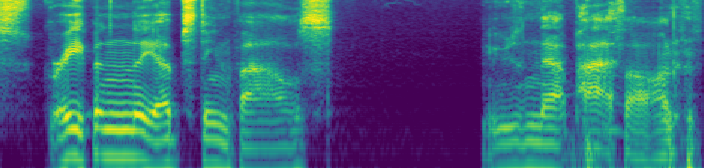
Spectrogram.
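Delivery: country accent coming through. Reading out the video title, the speaker slips into a country accent. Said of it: "My country accent coming out on this one".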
